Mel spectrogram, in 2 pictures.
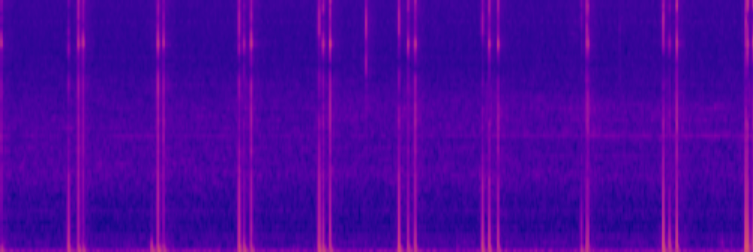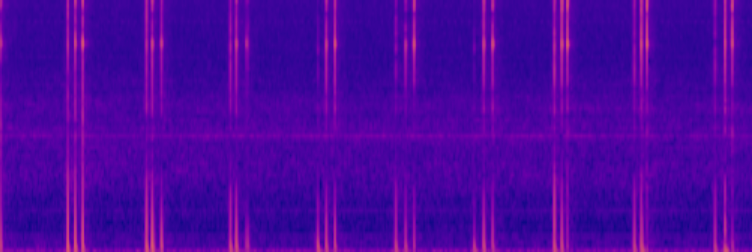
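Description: A small glass jar candle full of solid yellow wax with a metal lid is turned in both hands and tapped with fingertips and short nails on the glass. Sharp, very short clicking taps come roughly once a second at an uneven pace over a low, steady hum, each with a bright tick and almost no ring.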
